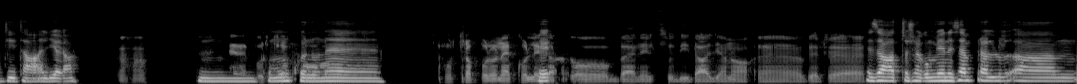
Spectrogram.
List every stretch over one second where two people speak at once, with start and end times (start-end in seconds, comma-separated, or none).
2.2-3.5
